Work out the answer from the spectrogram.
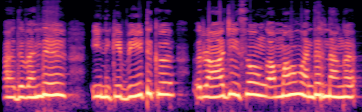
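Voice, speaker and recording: A woman's voice: very high-pitched, steady tone, fast, darkish tone. Woman voicing a tearful cartoon college girl. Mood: distressed. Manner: pleading, emotional. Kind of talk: cartoon drama dubbing. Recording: dull lo-fi audio.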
